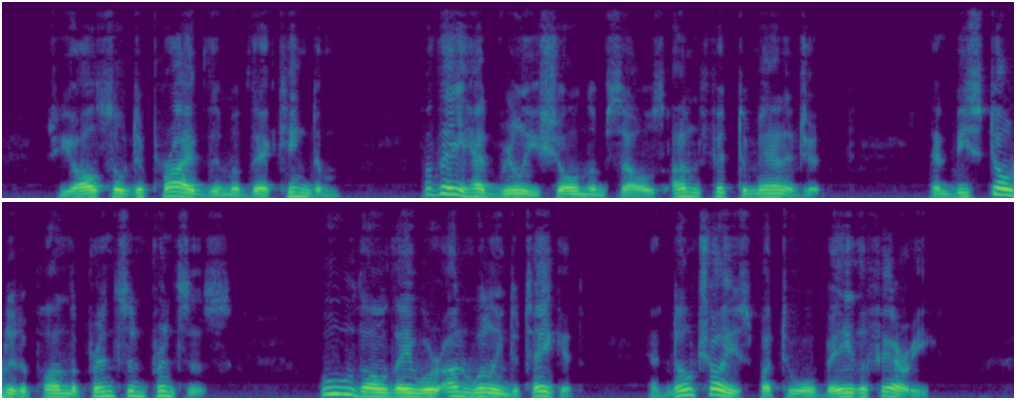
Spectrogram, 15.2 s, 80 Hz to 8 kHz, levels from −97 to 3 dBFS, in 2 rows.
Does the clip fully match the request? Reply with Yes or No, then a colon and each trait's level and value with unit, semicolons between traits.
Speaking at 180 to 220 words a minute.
No: average, 160 wpm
